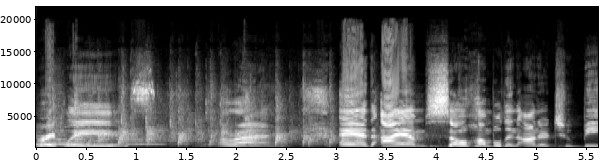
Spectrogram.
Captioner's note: applause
